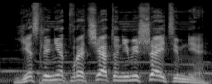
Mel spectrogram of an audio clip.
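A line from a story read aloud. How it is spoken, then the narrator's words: Loud, to a crowd. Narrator (Russian): Добавил он громко в толпу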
